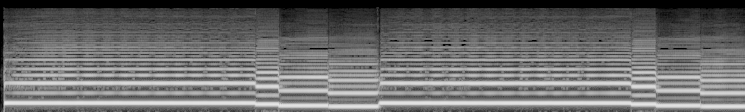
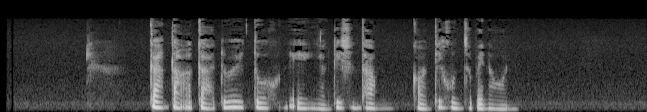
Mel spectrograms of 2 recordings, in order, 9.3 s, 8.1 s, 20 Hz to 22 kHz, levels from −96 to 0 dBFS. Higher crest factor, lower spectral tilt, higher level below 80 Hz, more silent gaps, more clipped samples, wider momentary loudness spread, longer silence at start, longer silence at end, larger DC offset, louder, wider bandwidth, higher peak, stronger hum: second, 6 dB vs 26 dB; about the same, -5 dB/octave vs -5 dB/octave; first, -58 dBFS vs -68 dBFS; neither; neither; second, 2 LU vs 17 LU; second, 0.05 s vs 1.05 s; second, 0 s vs 1.65 s; neither; first, -12 LUFS vs -24 LUFS; about the same, 11.5 kHz vs 11.5 kHz; second, -6 dBFS vs 0 dBFS; neither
